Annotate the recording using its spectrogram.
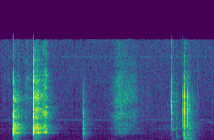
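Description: Small knife clicking and scraping against a cutting board while a strip of lime peel is carved: two sharp clicks near the start, one near the middle and two more near the end.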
